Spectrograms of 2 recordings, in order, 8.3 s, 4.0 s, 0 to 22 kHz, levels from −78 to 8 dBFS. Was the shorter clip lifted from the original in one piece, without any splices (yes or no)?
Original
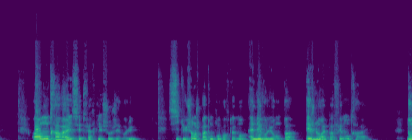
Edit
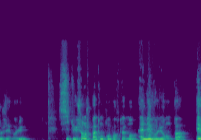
yes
